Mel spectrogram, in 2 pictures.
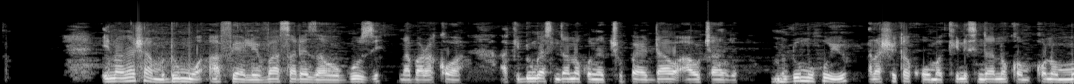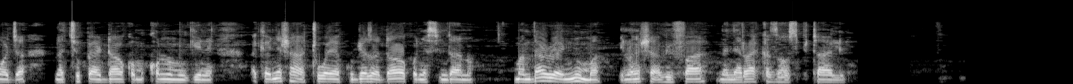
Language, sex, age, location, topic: Swahili, male, 25-35, Nairobi, health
